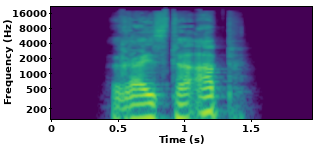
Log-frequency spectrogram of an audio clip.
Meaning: inflection of abreisen: 1. first/third-person singular preterite 2. first/third-person singular subjunctive II
- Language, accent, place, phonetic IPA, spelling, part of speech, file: German, Germany, Berlin, [ˌʁaɪ̯stə ˈap], reiste ab, verb, De-reiste ab.ogg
